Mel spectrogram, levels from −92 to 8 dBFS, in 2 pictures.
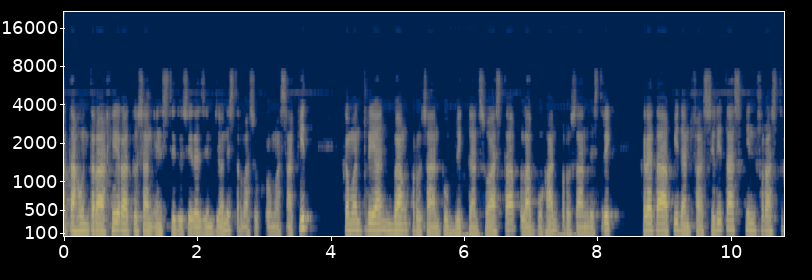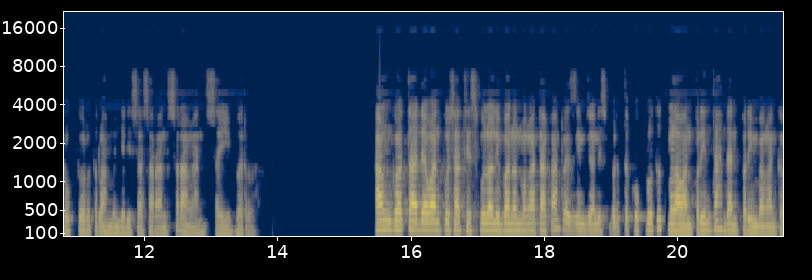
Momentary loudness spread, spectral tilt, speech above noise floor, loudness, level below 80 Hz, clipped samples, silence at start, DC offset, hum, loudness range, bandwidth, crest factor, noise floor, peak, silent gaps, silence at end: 11 LU; -7.5 dB/octave; over 71 dB; -20 LUFS; -48 dBFS; under 0.1%; 0 s; under 0.1%; none; 9 LU; 7.6 kHz; 20 dB; under -90 dBFS; 0 dBFS; 8.53-8.63 s, 14.24-15.43 s; 0 s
